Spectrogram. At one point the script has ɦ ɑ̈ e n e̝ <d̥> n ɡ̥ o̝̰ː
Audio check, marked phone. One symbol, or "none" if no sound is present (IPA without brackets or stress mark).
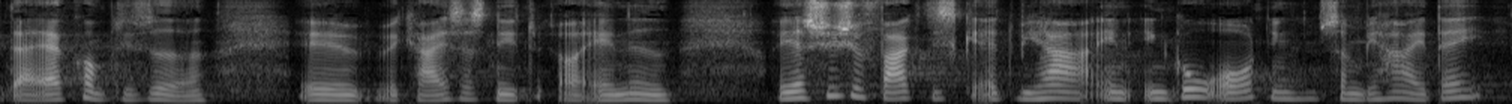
none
